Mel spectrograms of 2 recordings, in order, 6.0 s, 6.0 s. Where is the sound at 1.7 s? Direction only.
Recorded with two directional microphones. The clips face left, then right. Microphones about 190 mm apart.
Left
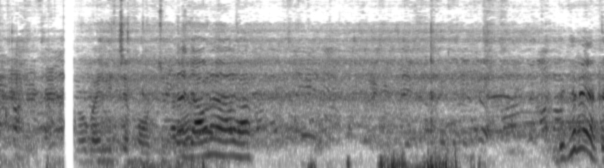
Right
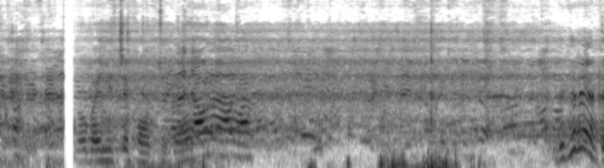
45° left (ahead or behind).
